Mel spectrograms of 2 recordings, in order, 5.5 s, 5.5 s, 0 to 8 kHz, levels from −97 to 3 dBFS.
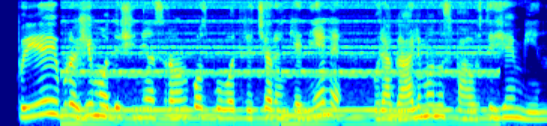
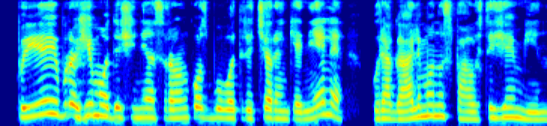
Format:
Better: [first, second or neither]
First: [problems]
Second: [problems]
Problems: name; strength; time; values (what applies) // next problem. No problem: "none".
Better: second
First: background sound (Organ); 6 dB below the speech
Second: none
